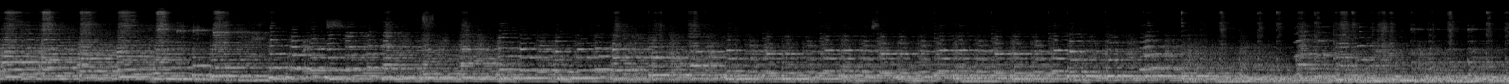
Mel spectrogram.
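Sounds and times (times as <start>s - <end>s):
orchestral music: 0.0s - 15.0s.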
